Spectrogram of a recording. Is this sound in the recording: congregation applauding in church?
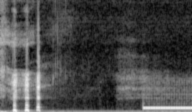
no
